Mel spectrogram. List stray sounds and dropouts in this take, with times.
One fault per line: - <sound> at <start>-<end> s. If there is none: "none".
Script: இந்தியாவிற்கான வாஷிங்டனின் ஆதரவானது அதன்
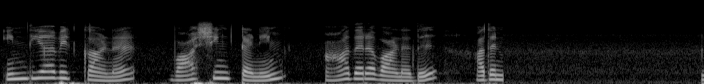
none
